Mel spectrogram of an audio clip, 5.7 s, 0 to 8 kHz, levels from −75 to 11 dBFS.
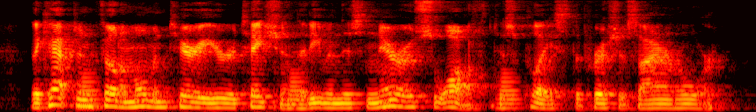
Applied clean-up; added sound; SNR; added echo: none; Brass instrument; 16 dB; reverberation time 0.5 s.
